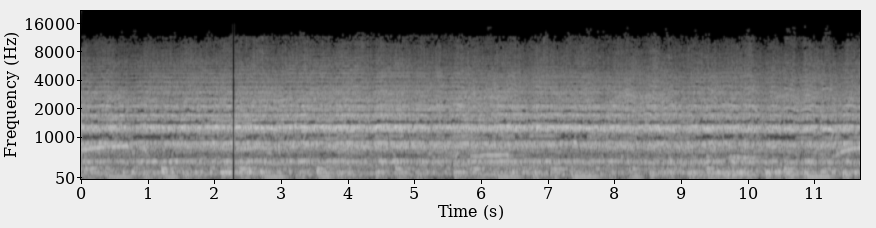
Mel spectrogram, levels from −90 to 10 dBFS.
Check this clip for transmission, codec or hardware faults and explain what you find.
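One codec fault stands out in this recording of sounds. A corrupt frame was decoded at 2.27 to 2.31 s: damaged bits inside a single compressed frame were not caught, so the decoder rebuilt it from misread gains and codes. That put strong energy at frequencies that do not belong to the surrounding sound for roughly one frame's length. It is heard as a sharp, brief blip or squeak that peaks around -5 dBFS.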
